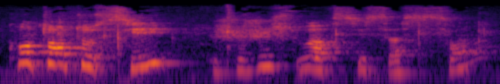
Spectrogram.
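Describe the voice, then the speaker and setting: A woman chats through an unboxing, stopping and restarting with lots of fillers. Her voice is somewhat high and a bit rattly, and it rings in an echoey room. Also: lively intonation, normal speed, a little hiss or hum. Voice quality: self-described rattly voice. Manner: chatty, hesitant, many fillers and restarts. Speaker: beauty vlogger. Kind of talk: casual unboxing chat.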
